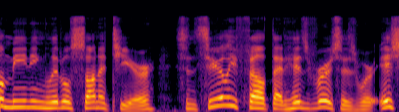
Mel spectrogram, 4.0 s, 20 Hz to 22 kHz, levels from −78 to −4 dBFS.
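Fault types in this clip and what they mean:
Nothing to flag here: the speech comes through with no audible dropouts, glitches or other technical faults anywhere in it.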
